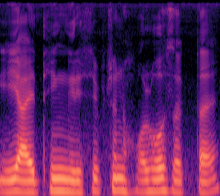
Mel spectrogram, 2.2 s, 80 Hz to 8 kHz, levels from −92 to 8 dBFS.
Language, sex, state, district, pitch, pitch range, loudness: Hindi, male, Maharashtra, Chandrapur, 125 Hz, 120-135 Hz, -20 LUFS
